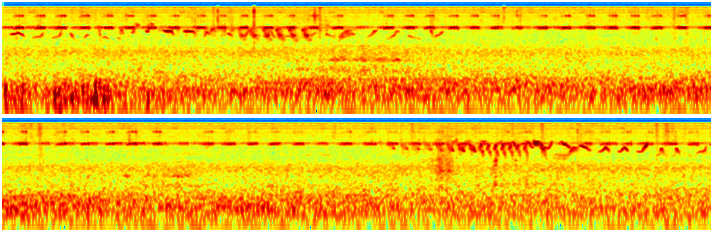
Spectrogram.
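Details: Male field cricket singing while cleaning his steps: a steady, high, finely pulsed chirping held throughout, with a faint overtone above. Birds twitter softly in the background over low rumbling outdoor noise.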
